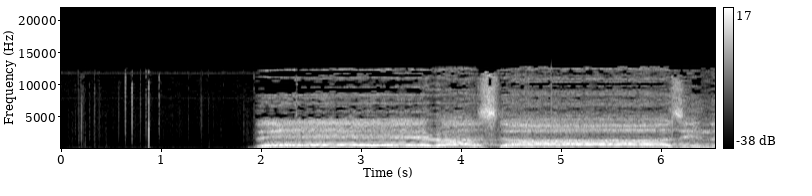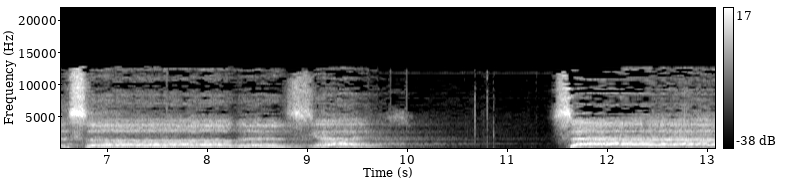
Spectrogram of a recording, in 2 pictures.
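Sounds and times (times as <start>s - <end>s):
faint hiss: 0.0s - 13.0s
voices singing in harmony: 1.9s - 10.6s, 11.4s - 13.0s
clicks: 10.6s - 11.0s.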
